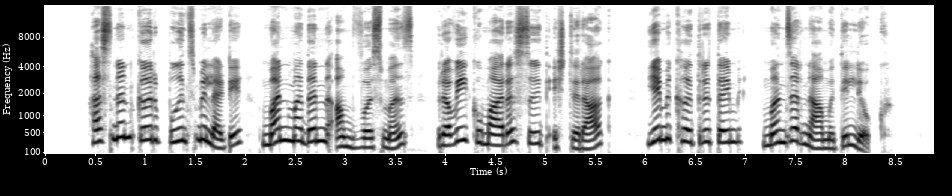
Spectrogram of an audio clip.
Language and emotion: Kashmiri, neutral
